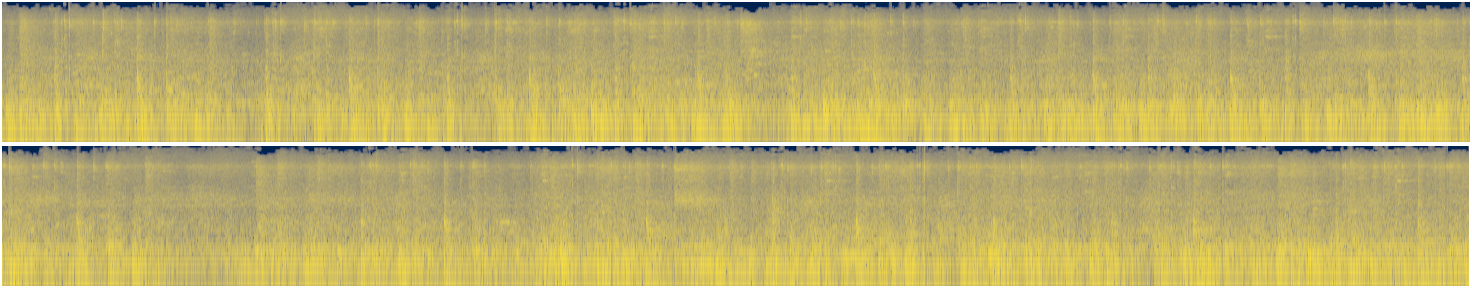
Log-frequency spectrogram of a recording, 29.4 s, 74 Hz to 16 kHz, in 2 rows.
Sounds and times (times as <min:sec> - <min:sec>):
Printer: 0:00.0 - 0:29.3.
